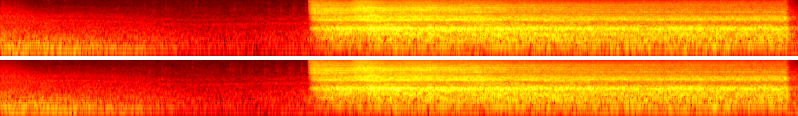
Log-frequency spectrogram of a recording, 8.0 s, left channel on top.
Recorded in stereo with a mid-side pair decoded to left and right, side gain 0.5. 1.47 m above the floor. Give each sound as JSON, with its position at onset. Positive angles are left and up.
{"t": 3.1, "sound": "a hiss", "azimuth_deg": 5, "distance_m": 0.8}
